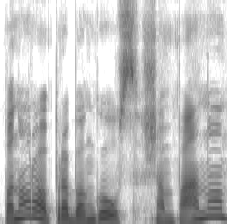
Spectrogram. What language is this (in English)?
Lithuanian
